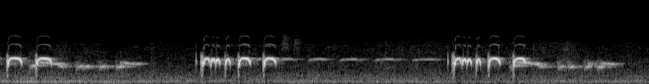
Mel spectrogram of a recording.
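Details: Zebra dove (Geopelia striata), local perkutut kept as a lure/master bird, song: a soft, mid-pitched phrase of a few quick clipped notes running into a level, slightly wavering coo, repeated about every two seconds.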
